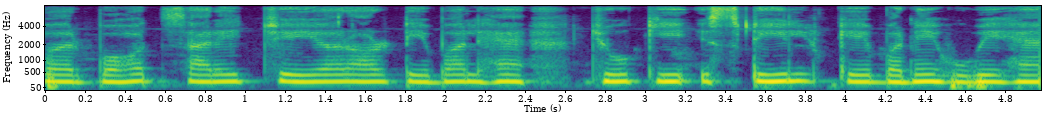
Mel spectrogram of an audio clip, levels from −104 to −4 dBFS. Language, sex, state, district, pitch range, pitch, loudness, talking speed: Hindi, female, Jharkhand, Deoghar, 200-210 Hz, 205 Hz, -13 LUFS, 170 wpm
